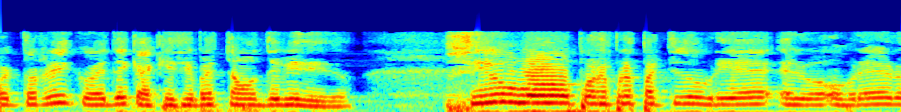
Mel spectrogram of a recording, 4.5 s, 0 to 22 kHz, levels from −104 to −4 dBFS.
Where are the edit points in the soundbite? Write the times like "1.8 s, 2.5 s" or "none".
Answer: 2.2 s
